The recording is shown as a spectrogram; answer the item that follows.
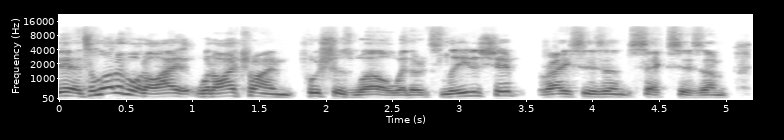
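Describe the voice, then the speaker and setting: An Australian-accented man with a fairly high pitch talks at a moderate pace with very wide pitch swings, very even loudness, and hardly any pauses. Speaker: yacht captain, podcast host. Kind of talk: casual interview chat.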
